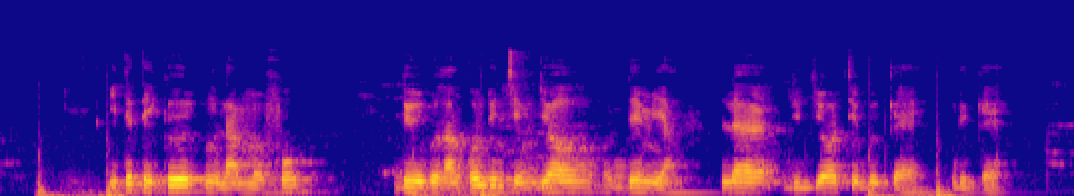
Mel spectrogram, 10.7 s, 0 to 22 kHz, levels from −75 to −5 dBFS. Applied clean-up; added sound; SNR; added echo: none; Car; 13 dB; none.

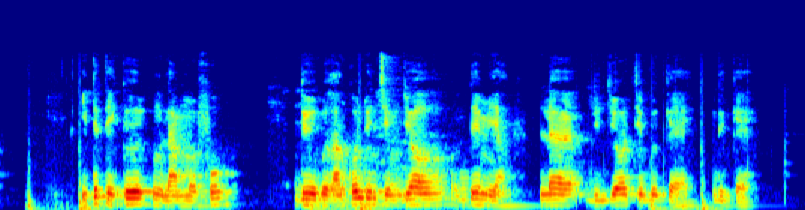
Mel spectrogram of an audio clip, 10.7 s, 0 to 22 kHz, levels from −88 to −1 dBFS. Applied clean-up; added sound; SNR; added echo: neural mask model RNNoise.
